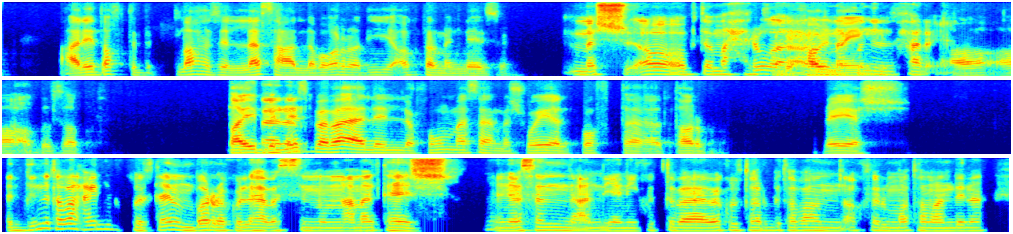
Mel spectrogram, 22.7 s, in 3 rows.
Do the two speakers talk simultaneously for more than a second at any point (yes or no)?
yes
